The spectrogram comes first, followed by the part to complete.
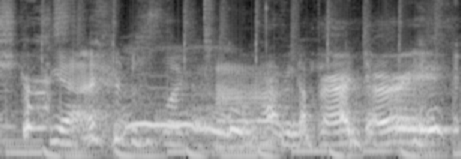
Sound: growling

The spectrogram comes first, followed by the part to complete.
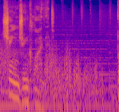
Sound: wind howling

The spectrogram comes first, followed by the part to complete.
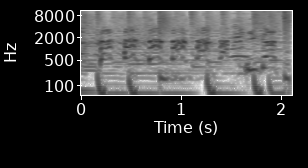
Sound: laugh

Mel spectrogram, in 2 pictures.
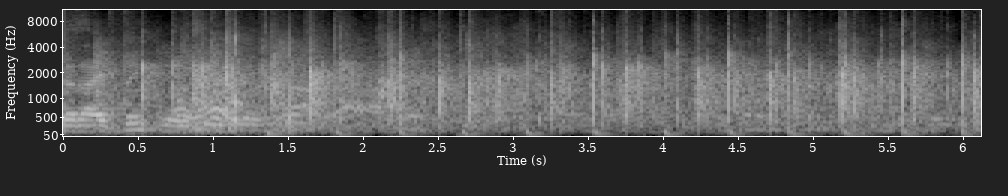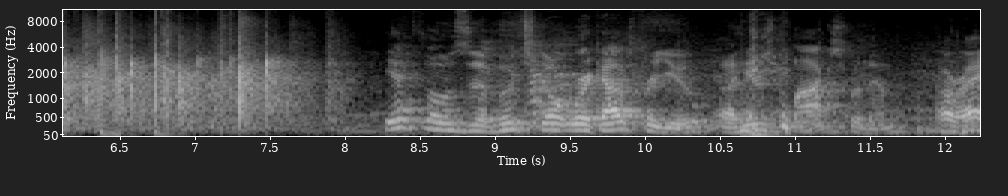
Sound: applause

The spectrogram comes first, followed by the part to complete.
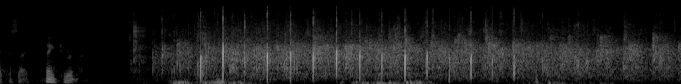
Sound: applause

